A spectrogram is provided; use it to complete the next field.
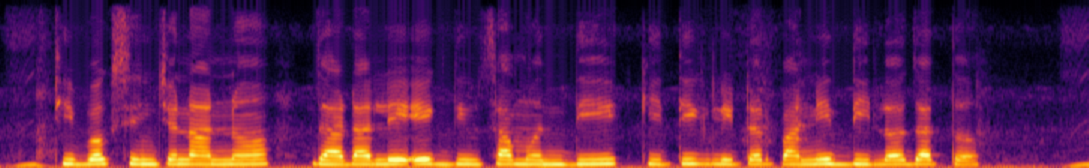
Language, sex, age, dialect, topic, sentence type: Marathi, male, 31-35, Varhadi, agriculture, question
